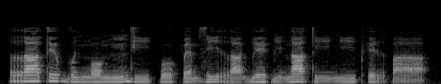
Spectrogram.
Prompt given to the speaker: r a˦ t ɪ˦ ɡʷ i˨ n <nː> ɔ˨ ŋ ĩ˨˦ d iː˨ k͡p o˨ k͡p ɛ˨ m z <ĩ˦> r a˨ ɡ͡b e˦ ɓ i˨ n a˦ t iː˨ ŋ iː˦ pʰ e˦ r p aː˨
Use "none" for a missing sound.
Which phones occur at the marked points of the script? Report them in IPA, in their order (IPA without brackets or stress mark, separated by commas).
ŋ, i˦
